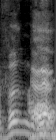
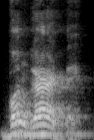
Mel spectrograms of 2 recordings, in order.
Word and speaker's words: Wajngarten: Tanto que é Van Garten, o Plío, o J a gente não fala, o J é mudo, então é Vangarden. É Van Garten, né?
